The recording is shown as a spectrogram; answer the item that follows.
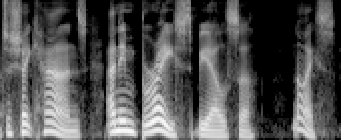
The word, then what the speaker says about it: Bielsa: Sammy Lee, who is the assistant West Brom, assistant boss at West Brom, he had a unique request for Marcelo Bielsa. – Yeah. – Am I saying that right? – Bielsa? – Bielsa, sure.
